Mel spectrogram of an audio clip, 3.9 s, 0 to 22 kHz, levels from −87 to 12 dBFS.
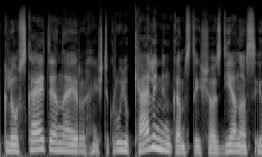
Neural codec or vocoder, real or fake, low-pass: vocoder, 44.1 kHz, 128 mel bands every 512 samples, BigVGAN v2; fake; 19.8 kHz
